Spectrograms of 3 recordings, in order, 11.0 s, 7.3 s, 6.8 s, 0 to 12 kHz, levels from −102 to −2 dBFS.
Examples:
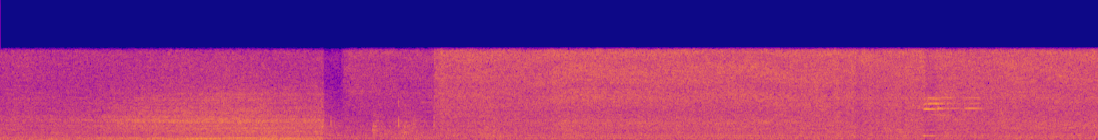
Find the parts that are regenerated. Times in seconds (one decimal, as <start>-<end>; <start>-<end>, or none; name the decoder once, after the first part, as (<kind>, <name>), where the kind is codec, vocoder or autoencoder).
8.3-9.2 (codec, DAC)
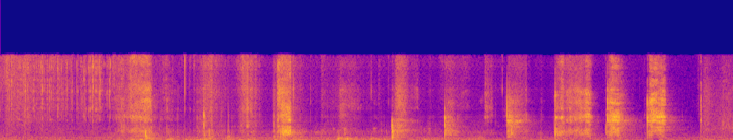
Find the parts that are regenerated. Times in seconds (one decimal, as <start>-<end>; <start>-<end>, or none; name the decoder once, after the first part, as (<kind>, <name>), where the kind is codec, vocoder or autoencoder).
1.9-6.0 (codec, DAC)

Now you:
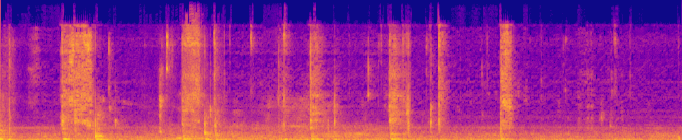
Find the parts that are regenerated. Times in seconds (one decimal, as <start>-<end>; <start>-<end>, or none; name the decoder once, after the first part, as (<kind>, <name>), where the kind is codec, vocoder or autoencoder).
1.4-4.1 (codec, DAC)

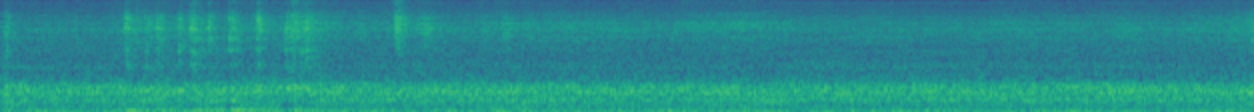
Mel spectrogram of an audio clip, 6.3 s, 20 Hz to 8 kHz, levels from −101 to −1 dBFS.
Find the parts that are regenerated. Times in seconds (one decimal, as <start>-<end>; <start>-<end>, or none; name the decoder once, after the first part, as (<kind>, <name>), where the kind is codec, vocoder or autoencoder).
3.9-5.0 (codec, DAC)

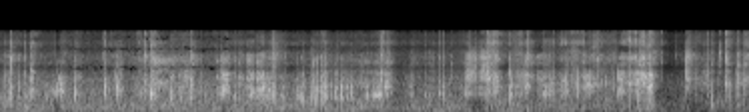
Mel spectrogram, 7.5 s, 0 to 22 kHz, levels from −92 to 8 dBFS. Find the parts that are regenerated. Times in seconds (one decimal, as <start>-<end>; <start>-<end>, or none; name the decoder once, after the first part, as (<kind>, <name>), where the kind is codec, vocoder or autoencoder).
0.0-0.7 (codec, DAC); 2.3-7.5

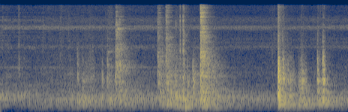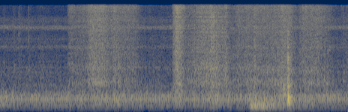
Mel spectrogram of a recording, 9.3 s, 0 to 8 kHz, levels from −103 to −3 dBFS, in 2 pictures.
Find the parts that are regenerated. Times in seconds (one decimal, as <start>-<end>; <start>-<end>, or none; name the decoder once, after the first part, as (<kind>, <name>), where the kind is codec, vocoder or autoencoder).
0.0-0.6 (codec, DAC); 6.8-7.7

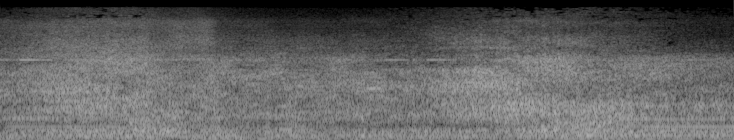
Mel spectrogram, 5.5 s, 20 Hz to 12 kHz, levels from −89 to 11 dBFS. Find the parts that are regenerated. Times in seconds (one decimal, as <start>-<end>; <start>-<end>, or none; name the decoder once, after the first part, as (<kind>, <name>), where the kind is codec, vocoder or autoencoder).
1.1-2.9 (codec, DAC)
